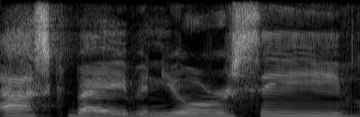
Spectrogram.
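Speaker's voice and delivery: put-on clumsy, butchered English accent. Speaker retelling what Janet said when lending a charger: butchered English accent as Janet. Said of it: "I butchered your English accent".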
